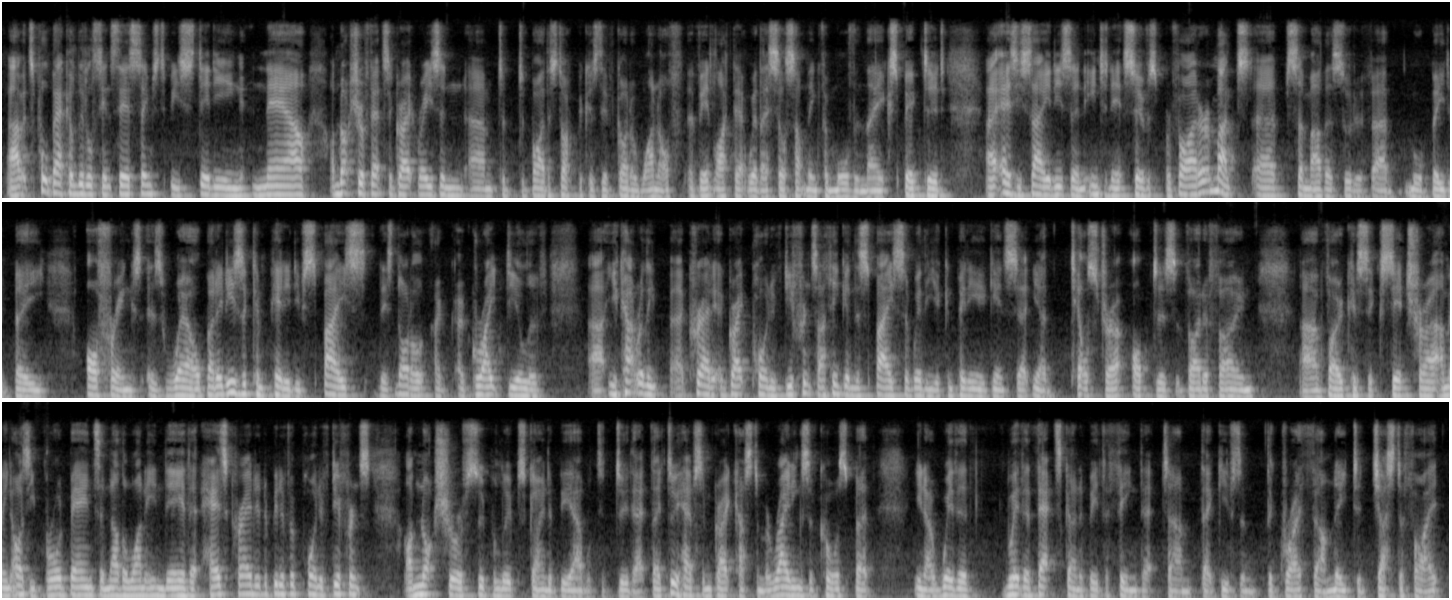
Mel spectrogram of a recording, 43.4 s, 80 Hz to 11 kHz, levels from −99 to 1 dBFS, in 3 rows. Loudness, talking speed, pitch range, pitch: -26 LUFS, 240 wpm, 110-135 Hz, 120 Hz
